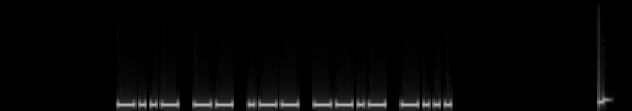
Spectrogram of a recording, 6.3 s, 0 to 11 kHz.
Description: Morse code, heard as a keyed tone, about 22 wpm, 700 Hz. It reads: XMWQB
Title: Code Groups - 5 Letter:Numbers - 22wpm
